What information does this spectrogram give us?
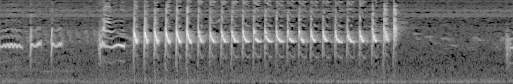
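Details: Olive-winged bulbul, known locally as kapas tembak, in lively full song: brief whistled notes, then a fast, even run of about twenty sharp, clear notes near the same pitch, repeated roughly every fifth of a second.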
